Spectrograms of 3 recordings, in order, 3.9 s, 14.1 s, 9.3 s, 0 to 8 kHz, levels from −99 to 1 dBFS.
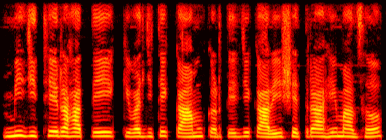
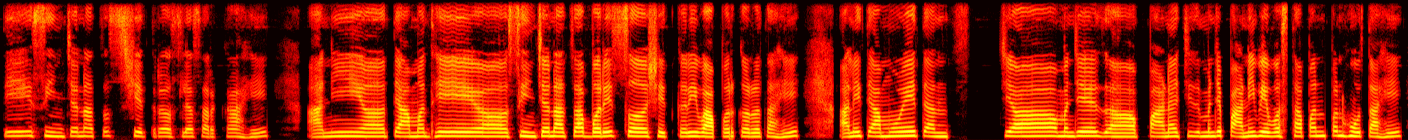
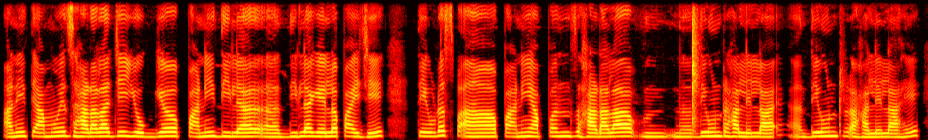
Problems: constant background noise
